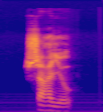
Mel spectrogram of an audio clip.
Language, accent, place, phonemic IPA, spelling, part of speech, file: French, France, Lyon, /ʃa.ʁjo/, chariots, noun, LL-Q150 (fra)-chariots.wav
- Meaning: plural of chariot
